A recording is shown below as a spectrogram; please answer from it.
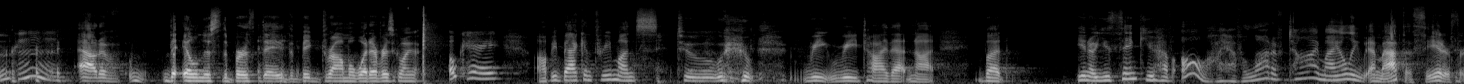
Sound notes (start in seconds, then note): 4.2 clap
